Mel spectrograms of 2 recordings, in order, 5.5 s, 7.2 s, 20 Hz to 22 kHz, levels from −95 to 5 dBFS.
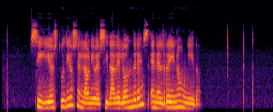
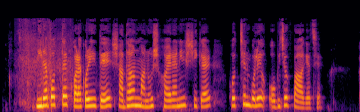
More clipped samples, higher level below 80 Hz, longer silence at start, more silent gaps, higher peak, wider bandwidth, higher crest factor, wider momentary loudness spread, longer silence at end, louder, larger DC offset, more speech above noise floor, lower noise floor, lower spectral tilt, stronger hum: neither; second, -66 dBFS vs -56 dBFS; first, 0.6 s vs 0.45 s; neither; about the same, -2 dBFS vs 0 dBFS; about the same, 9.6 kHz vs 10.5 kHz; about the same, 14 dB vs 16 dB; second, 5 LU vs 11 LU; first, 1.5 s vs 0.85 s; about the same, -14 LUFS vs -16 LUFS; neither; second, 35 dB vs 55 dB; second, -49 dBFS vs -70 dBFS; second, -3.5 dB/octave vs -5 dB/octave; neither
